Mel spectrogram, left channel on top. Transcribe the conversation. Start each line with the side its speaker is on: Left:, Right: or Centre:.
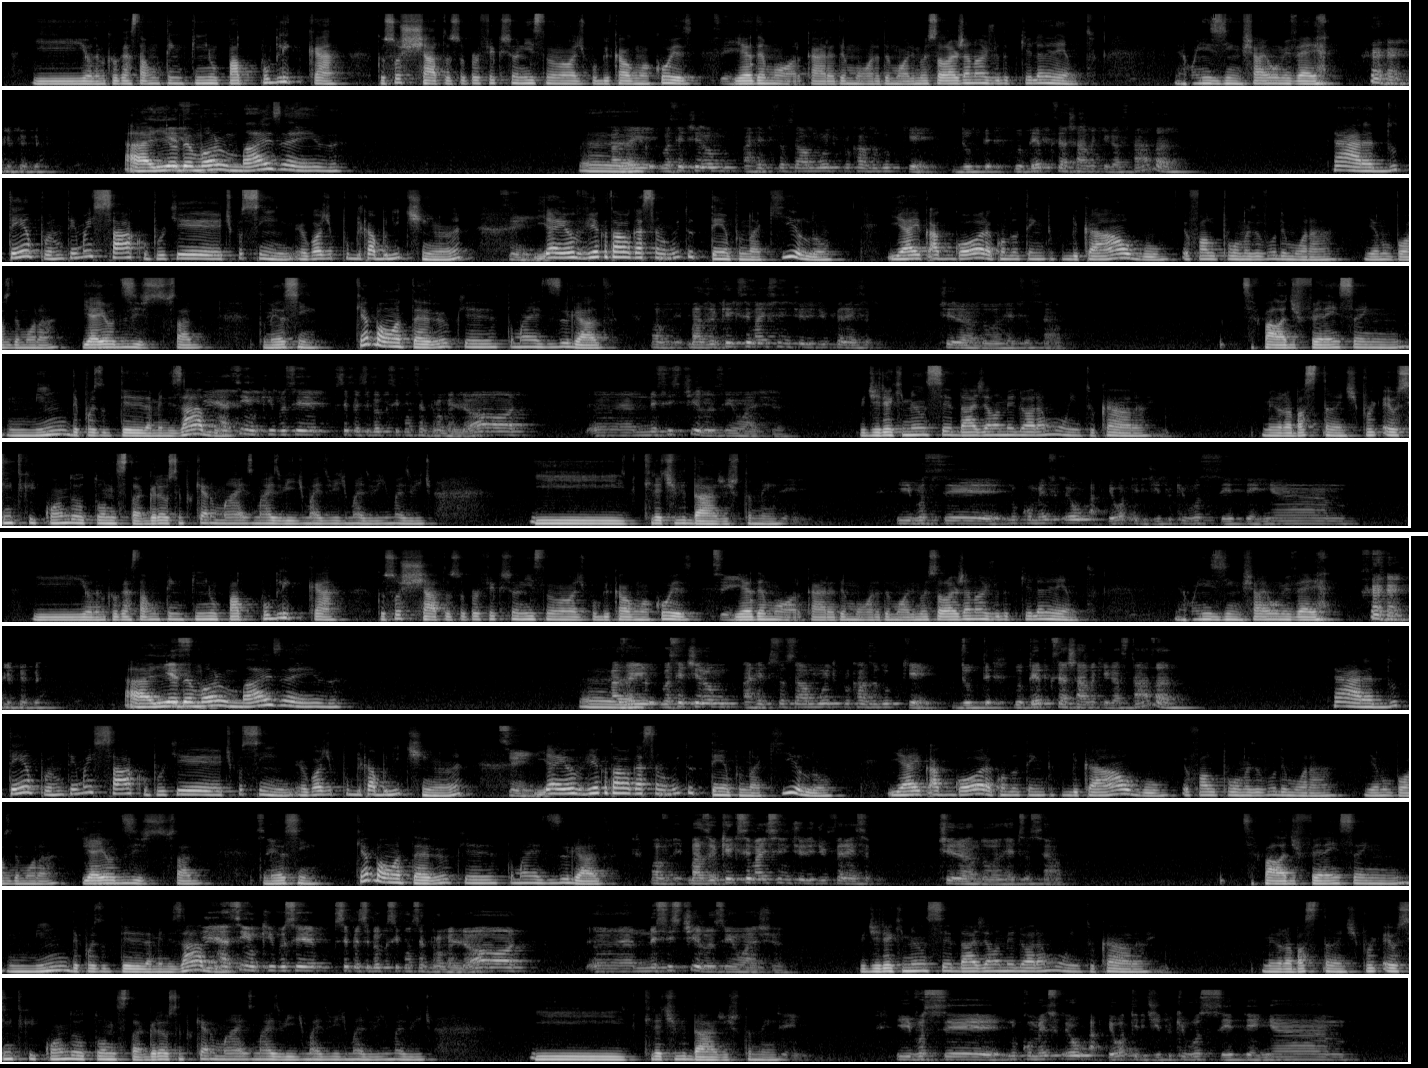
Left: E eu lembro que eu gastava um tempinho pra publicar. Porque eu sou chato, eu sou perfeccionista na hora de publicar alguma coisa.
Right: Sim.
Left: E aí eu demoro, cara, eu demoro, eu demoro. E meu celular já não ajuda porque ele é lento. É ruinzinho, Xiaomi, velho. <laughs>
Right: <laughs>
Left: Aí
Right: Isso.
Left: eu demoro mais ainda. É. é.
Right: Mas aí você tirou a rede social muito por causa do quê? Do, te- do tempo que você achava que gastava?
Left: Cara, do tempo eu não tenho mais saco, porque, tipo assim, eu gosto de publicar bonitinho, né?
Right: Sim,
Left: E aí eu via que eu tava gastando muito tempo naquilo. E aí agora, quando eu tento publicar algo, eu falo, pô, mas eu vou demorar. E eu não posso demorar.
Right: sim,
Left: E aí eu desisto, sabe?
Right: sim.
Left: Tô meio assim. Que é bom até, viu? Porque tô mais desligado.
Right: Mas, mas o que que você mais sentiu de diferença tirando a rede social?
Left: Você fala a diferença em, em mim depois do ter amenizado?
Right: É, assim, o que você, você percebeu que se concentrou melhor? é, nesse estilo, assim, eu acho.
Left: Eu diria que minha ansiedade ela melhora muito, cara.
Right: Sim.
Left: Melhora bastante. Porque eu sinto que quando eu tô no Instagram, eu sempre quero mais, mais vídeo, mais vídeo, mais vídeo, mais vídeo. E criatividade, acho também.
Right: Sim. E você, no começo, eu, eu acredito que você tenha,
